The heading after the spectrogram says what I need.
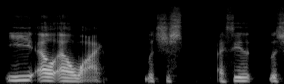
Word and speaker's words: Elly: If you're gonna insult Ellie, can we at least say his name right, please? It's E L Ly.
